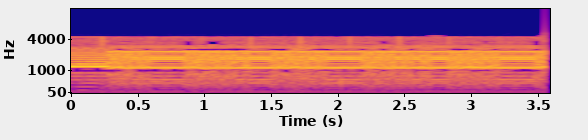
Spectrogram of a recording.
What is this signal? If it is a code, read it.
Packet radio (AX.25, as in APRS).
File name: uploader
